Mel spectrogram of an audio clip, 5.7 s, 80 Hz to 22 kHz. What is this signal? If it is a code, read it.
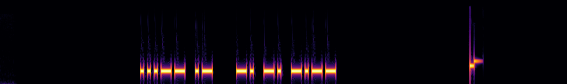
Morse code, heard as a keyed tone, about 36 wpm, 700 Hz. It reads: 3A NNY
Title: Field Day Exchanges - 35wpm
